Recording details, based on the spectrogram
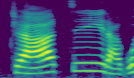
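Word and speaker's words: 炸鸡: 자찌라고 합니다. 튀기다는 자, 닭은 찌라고 합니다. 튀기다는 자, 닭은 찌, 튀기다는 자, 닭은 찌. 연결해서요. 발음이 조금 힘들어요. 연결해서 자찌 하시면 뭐? 치킨이 되겠죠.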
